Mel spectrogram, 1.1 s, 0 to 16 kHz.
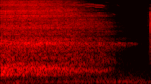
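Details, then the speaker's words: Normal deep breathing from a 25-year-old during a simulated medical-finals respiratory examination: full exhalation, then deep inhalation, repeated while chest expansion is checked and found symmetrical. "now what I'd like you to do is breathe all the way out for me and then take a deep breath in that's great and if you could do the same again one more"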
